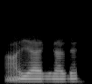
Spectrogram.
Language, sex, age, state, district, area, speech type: Telugu, male, 18-30, Telangana, Mancherial, rural, conversation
